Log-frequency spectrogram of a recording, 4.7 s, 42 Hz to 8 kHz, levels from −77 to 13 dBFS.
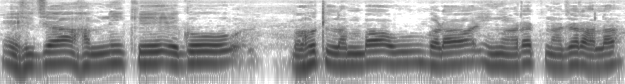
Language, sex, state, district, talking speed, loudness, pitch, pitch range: Hindi, male, Bihar, Darbhanga, 140 wpm, -14 LUFS, 150 Hz, 140-160 Hz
